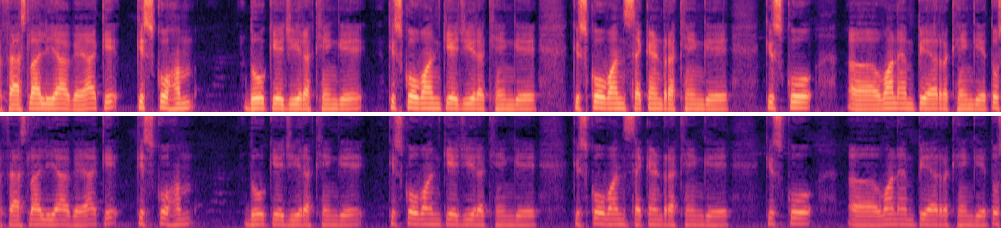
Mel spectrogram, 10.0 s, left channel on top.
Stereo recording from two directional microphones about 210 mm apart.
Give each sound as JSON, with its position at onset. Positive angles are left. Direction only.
{"t": 0.1, "sound": "speech", "side_deg": 50}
